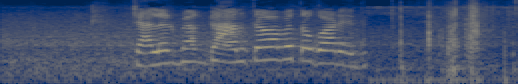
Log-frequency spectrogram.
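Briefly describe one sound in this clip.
An elderly woman speaks close by.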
